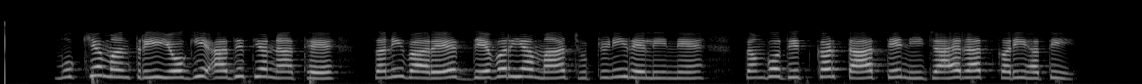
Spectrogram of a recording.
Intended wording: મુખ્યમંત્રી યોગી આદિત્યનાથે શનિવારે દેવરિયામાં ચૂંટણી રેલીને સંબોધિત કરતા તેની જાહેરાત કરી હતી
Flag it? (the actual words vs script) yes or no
no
